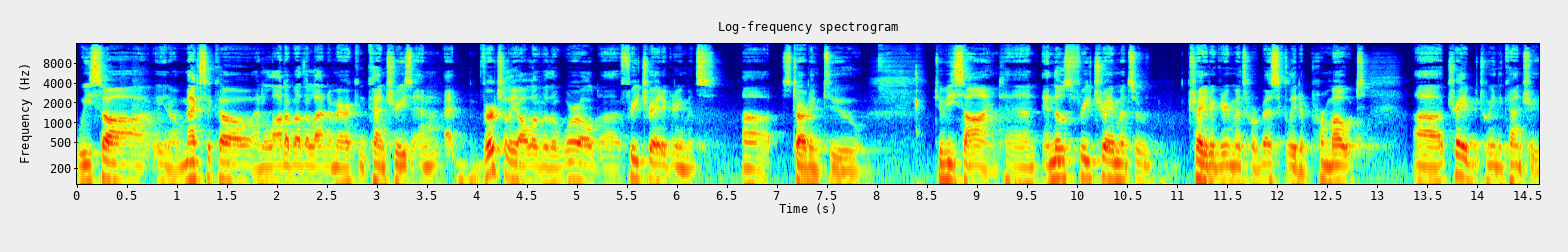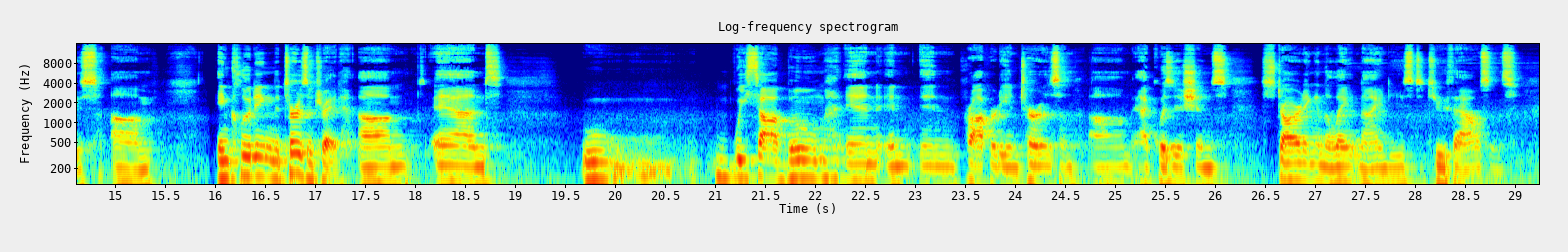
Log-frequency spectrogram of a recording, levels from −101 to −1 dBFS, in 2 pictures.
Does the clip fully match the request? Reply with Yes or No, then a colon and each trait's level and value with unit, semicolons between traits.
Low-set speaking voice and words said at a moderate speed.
Yes: low, 110 Hz; average, 150 wpm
